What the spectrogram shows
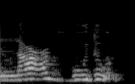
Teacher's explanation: عین کو ہی نکالنا ہے, اور یہ مخرج ہوگا ہمارا حلق کا درمیان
